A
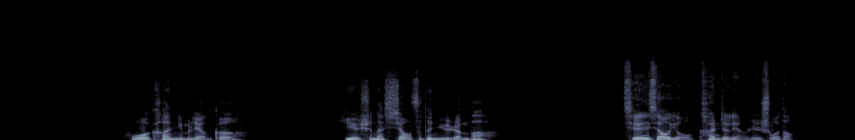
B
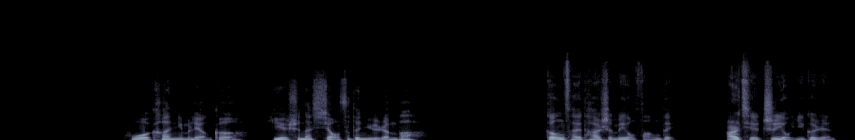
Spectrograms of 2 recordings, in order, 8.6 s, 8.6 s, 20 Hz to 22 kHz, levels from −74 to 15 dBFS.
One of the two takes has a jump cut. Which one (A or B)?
B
